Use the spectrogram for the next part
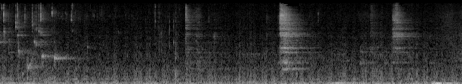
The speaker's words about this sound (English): Let me also drink a little water here.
